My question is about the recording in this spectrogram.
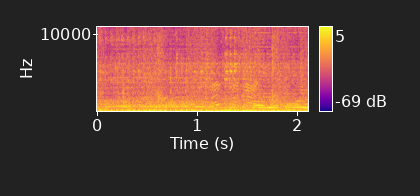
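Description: Busy street ambience: indistinct voices of people close by over a steady low traffic rumble.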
